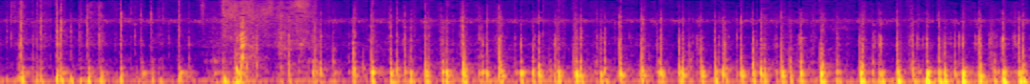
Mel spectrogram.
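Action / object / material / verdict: tap / small plastic tub with lid / plastic / none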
